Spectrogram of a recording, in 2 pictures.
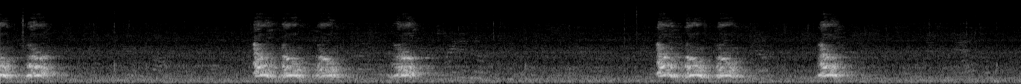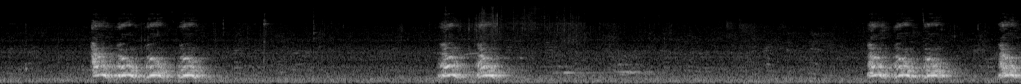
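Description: A dog barks in short bursts nearby.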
